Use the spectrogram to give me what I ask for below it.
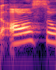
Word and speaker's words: also: He also watched a loud video on his phone without headphones. 무슨 말이죠? 그는 또한 also 올소가 아니라 어 하면서 턱을 길게 벌려 주세요.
